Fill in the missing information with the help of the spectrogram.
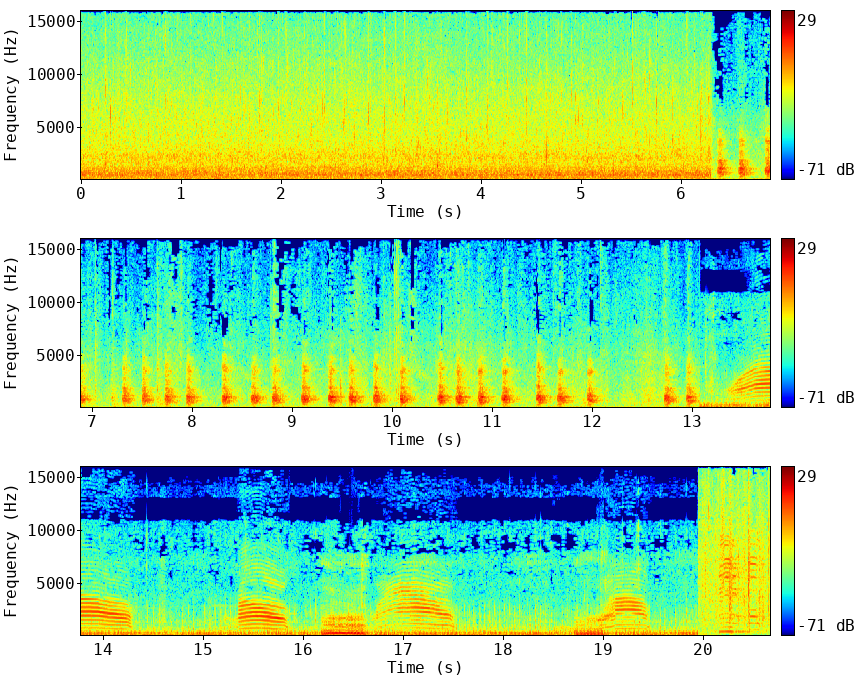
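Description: A steady rush of water for about six seconds, then hens clucking in quick, short, repeated notes, then a cat meowing several times in drawn-out calls that rise and fall in pitch.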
